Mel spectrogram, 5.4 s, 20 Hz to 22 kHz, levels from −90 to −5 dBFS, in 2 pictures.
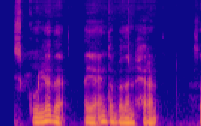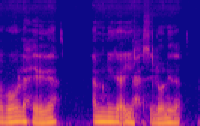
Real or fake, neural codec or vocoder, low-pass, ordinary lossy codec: real; none; none; none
